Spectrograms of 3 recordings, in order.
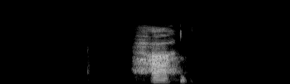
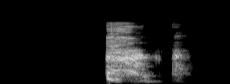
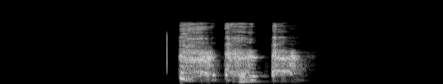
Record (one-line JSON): {"exhalation_length": "2.9 s", "exhalation_amplitude": 24515, "exhalation_signal_mean_std_ratio": 0.26, "cough_length": "2.3 s", "cough_amplitude": 26998, "cough_signal_mean_std_ratio": 0.38, "three_cough_length": "4.4 s", "three_cough_amplitude": 31748, "three_cough_signal_mean_std_ratio": 0.39, "survey_phase": "beta (2021-08-13 to 2022-03-07)", "age": "18-44", "gender": "Male", "wearing_mask": "No", "symptom_cough_any": true, "symptom_runny_or_blocked_nose": true, "symptom_fatigue": true, "symptom_onset": "3 days", "smoker_status": "Never smoked", "respiratory_condition_asthma": false, "respiratory_condition_other": false, "recruitment_source": "Test and Trace", "submission_delay": "2 days", "covid_test_result": "Positive", "covid_test_method": "RT-qPCR", "covid_ct_value": 22.9, "covid_ct_gene": "S gene", "covid_ct_mean": 23.7, "covid_viral_load": "17000 copies/ml", "covid_viral_load_category": "Low viral load (10K-1M copies/ml)"}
